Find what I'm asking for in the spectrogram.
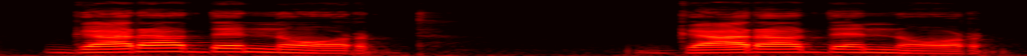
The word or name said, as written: Gara de Nord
